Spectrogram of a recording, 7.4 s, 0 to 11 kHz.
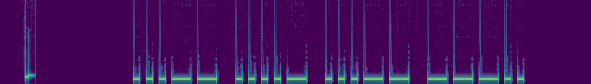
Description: Morse code, heard as a keyed tone, about 15 wpm, 700 Hz. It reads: 3438
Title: Numbers - 4-Digit 15wpm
